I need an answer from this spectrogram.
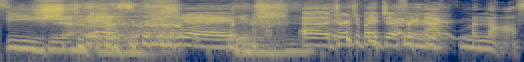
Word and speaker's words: Feige: Actually, it's pronounced Fij.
